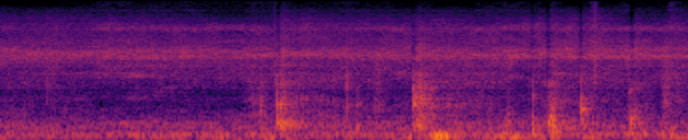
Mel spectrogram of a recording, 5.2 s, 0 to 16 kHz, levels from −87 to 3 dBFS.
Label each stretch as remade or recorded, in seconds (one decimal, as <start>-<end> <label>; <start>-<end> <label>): 0.0-5.2 remade

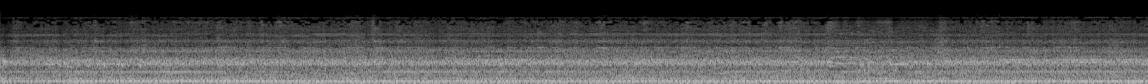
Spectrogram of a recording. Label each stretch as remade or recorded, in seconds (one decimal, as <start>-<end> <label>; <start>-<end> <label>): 0.0-8.3 recorded; 8.3-9.5 remade; 9.5-11.5 recorded

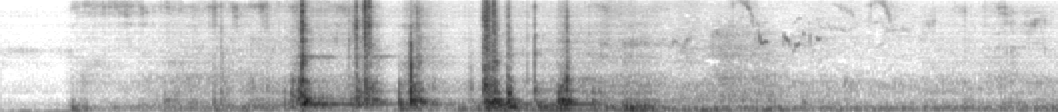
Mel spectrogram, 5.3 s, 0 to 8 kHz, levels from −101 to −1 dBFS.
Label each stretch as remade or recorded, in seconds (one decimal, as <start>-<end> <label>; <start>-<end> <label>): 0.0-3.3 remade; 3.3-4.6 recorded; 4.6-5.3 remade

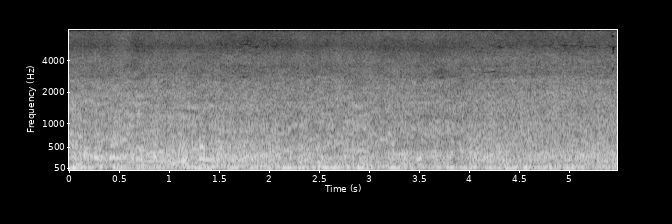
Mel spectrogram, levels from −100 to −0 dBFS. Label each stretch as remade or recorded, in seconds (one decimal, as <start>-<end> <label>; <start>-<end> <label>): 0.0-1.5 remade; 1.5-2.1 recorded; 2.1-4.0 remade; 4.0-5.5 recorded

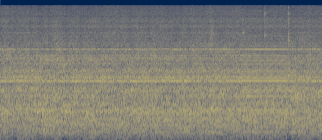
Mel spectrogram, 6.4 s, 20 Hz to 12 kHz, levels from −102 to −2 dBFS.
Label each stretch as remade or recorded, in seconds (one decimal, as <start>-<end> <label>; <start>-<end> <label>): 0.0-4.8 remade; 4.8-5.8 recorded; 5.8-6.4 remade

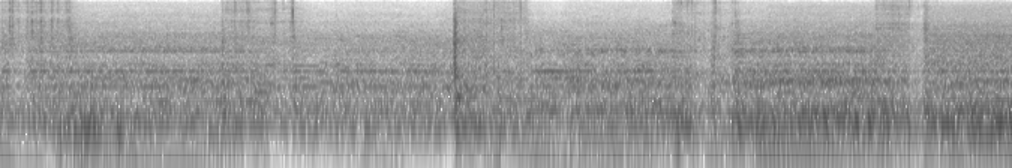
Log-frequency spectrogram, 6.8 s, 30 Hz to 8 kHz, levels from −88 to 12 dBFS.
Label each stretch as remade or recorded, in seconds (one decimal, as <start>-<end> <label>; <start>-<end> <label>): 0.0-1.7 recorded; 1.7-5.1 remade; 5.1-6.8 recorded

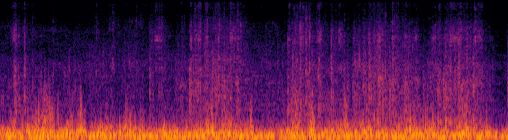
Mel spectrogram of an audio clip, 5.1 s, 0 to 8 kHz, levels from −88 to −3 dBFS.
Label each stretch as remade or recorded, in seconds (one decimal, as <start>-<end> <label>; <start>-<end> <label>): 0.0-5.1 recorded

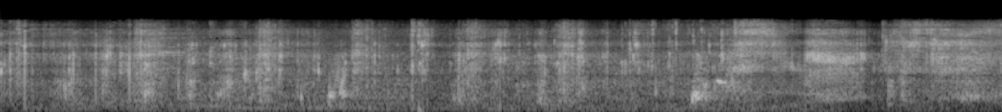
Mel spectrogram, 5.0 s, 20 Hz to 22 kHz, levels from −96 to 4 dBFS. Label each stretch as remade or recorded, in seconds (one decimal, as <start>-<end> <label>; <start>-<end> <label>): 0.0-0.8 remade; 0.8-3.8 recorded; 3.8-4.2 remade; 4.2-5.0 recorded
